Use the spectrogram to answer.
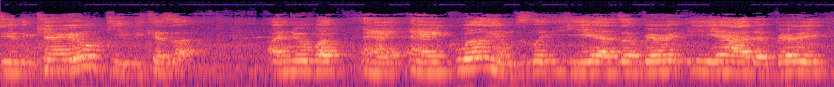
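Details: Ataxic dysarthria in an adult man with an ataxia of unknown type; his speech slowly became more slurred as it progressed and listeners often ask 'What?'.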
